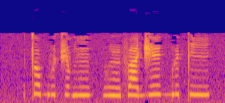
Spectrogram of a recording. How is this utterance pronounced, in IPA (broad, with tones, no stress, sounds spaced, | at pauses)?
t ɔ˦ b u˧ t͡ʃ ɔ˧ ɡ ĩ˧ | ɣ ũ˨ f a˧ d͡ʒ eː˦ ɡ͡b ɨ˦ t i˧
